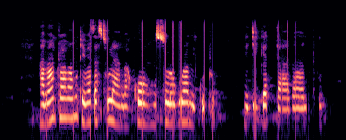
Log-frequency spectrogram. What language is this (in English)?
Ganda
